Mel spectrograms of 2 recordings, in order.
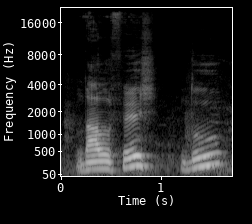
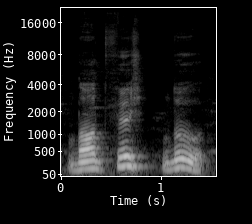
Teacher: দাল ফিস দু, দদ ফিস দু। দালের উচ্চারণ একটু পাতলা হয়, দদ এর উচ্চারণ একটু মোটা হয়।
